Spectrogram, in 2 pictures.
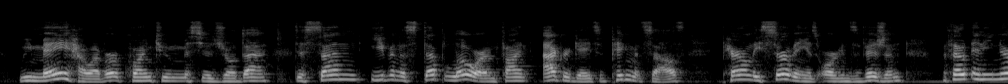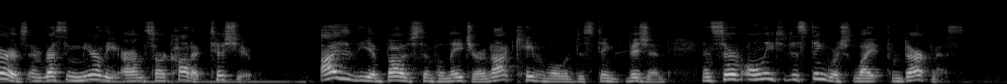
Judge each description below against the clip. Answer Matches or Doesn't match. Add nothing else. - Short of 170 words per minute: Matches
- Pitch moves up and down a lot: Matches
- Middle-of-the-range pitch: Matches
